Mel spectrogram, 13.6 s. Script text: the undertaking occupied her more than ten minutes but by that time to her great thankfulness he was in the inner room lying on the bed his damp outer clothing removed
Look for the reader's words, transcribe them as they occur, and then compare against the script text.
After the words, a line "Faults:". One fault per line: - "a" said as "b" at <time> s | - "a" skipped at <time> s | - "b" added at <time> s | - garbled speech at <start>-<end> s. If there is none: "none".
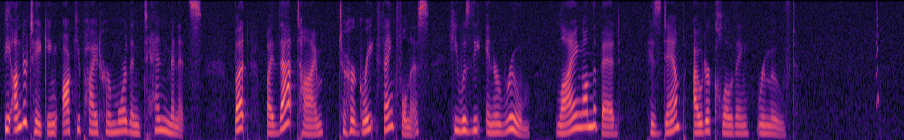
the undertaking occupied her more than ten minutes but by that time to her great thankfulness he was the inner room lying on the bed his damp outer clothing removed
Faults:
- "in" skipped at 7.1 s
